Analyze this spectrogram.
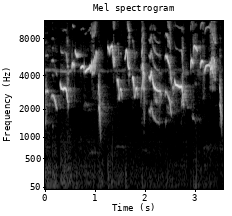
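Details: A female white-rumped shama calls to excite a male: continuous high chattering chirps and quick whistled slurs, varied and rapid, with no gaps.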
